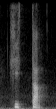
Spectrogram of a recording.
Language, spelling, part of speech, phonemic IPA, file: Swedish, hitta, verb, /ˈhɪtːˌa/, Sv-hitta.ogg
- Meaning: 1. to find (locate; discover) 2. to be a steal (very cheaply priced) 3. to (be able to) find one's way 4. to (be able to) find one's way: to know one's way around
